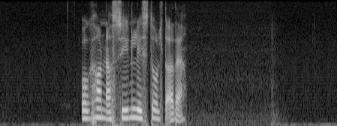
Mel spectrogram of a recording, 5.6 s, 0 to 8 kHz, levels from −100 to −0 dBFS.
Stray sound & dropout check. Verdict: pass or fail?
pass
